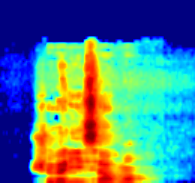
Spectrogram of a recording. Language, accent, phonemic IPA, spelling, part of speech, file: French, France, /ʃə.va.lje sɛʁ.vɑ̃/, chevalier servant, noun, LL-Q150 (fra)-chevalier servant.wav
- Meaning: cicisbeo, knight in shining armor, escort, devoted admirer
